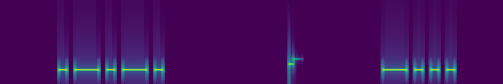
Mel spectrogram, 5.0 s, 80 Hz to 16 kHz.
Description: Morse code, heard as a keyed tone, about 15 wpm, 700 Hz. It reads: <AR> B
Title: Single Character (Letter:Number:Punctuation:Prosign) Alt 15wpm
